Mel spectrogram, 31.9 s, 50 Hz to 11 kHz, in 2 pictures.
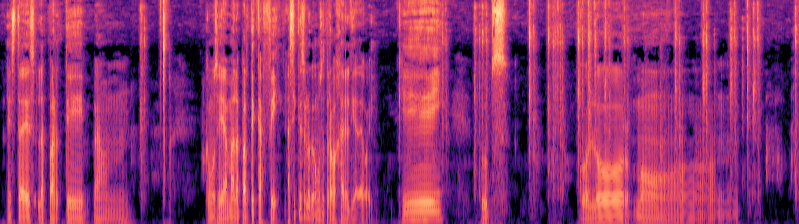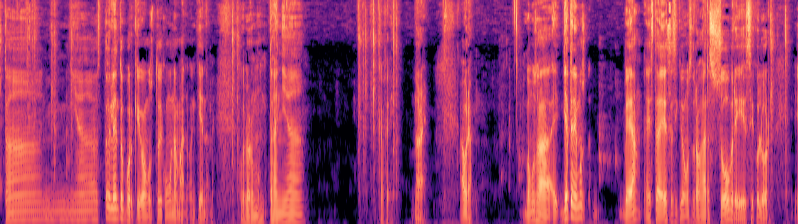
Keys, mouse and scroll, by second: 0.4 click, 0.7 click, 1.2 click, 1.5 click, 2.0 click, 3.5 Escape, 4.5 click, 6.1 click, 7.2 click, 8.1 click, 9.5 x, 11.0-15.7 typing, 17.7 shift+n, 18.0 shift+a, 21.3 space, 23.5-24.5 typing, 28.7 click, 29.5 click, 30.1 click.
